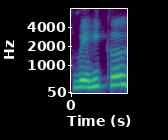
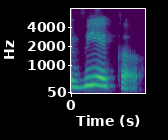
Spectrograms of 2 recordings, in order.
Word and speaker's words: vehicle: in the list is vehicle vehicle it's not vehicle the edge is silent we say vehicle so the stress is on the first syllable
